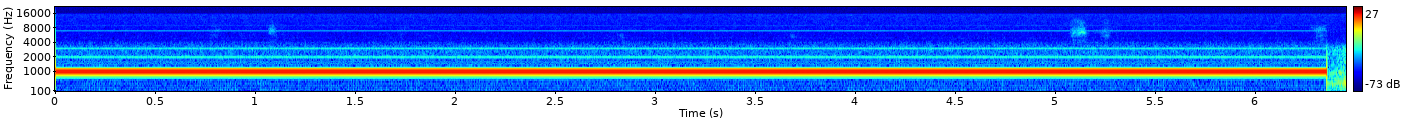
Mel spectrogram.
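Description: A steady 1 kHz line-up test tone, one unbroken pure beep at a constant level, with a faint overtone above it. It is the broadcast feed's holding signal while the meeting is paused.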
